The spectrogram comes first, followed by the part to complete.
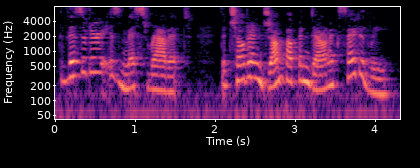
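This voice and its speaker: A woman's voice: a little high, very animated, normal speed, a bit bright. A woman reading a picture book aloud to young children as a storybook narrator.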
